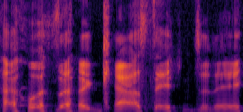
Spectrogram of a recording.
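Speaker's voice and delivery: slow, giggling and laughing through the words. Retelling what a player said, can't stop laughing: laughing while talking. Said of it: "Sorry, I can't stop laughing".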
